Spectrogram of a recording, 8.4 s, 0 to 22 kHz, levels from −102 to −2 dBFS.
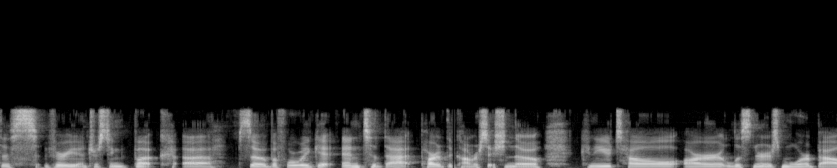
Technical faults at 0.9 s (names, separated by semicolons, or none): none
